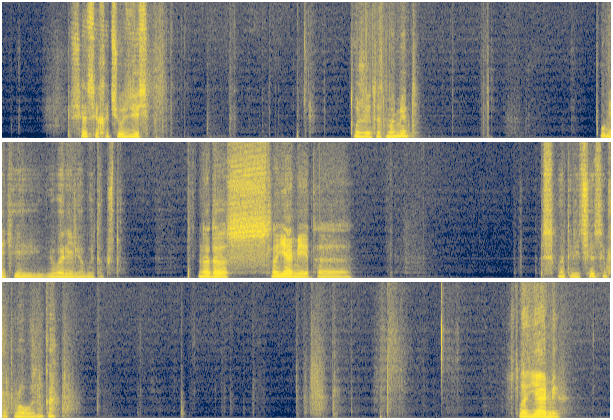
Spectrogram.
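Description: A middle-aged man talks calmly close by, in short phrases with pauses.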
